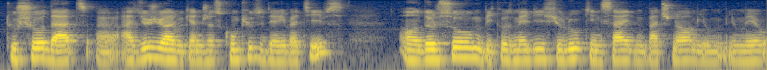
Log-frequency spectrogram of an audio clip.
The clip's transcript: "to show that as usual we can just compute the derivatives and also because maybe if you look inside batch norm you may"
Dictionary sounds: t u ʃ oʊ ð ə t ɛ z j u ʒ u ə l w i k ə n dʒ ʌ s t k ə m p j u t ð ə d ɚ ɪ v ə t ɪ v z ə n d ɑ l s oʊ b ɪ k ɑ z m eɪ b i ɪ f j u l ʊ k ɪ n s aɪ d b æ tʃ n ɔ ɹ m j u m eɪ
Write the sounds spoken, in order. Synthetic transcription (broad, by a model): t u ʃ oʊ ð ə t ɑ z j u ʒ u ə l w i k ə n dʒ ʌ s t k ə m p j u t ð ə d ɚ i v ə t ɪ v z ə n d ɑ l s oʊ b ɪ k ɑ z m eɪ b i f j u l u k ɪ n s aɪ d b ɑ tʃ n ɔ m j j u m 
